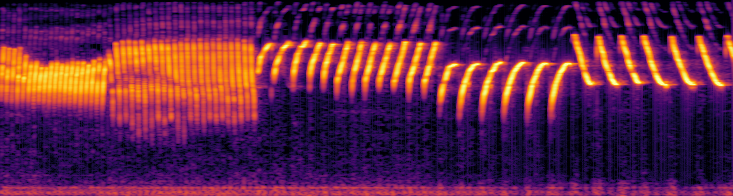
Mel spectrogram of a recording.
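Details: Belgian canary, song meant to train canaries that do not sing: a fast buzzy roll, then a dense rattling trill, followed by series of looping whistled notes slowing toward the end.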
